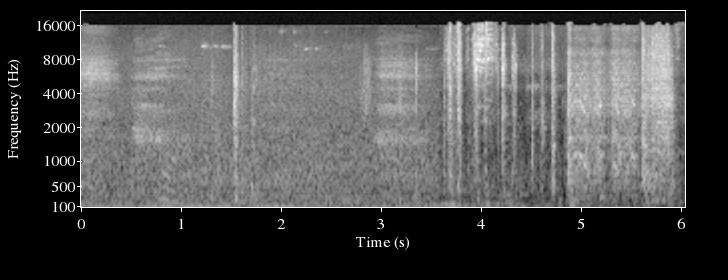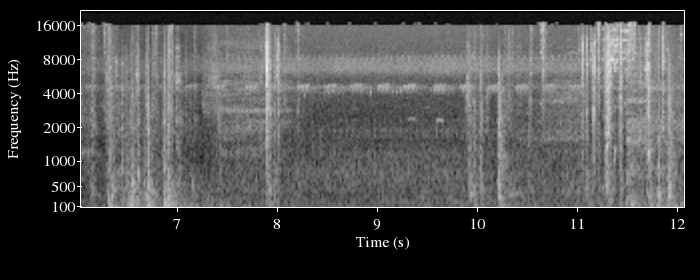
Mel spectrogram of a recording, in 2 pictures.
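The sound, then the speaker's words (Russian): An old car starts up and drives away, its engine cranking and catching among uneven bursts of mechanical clatter and rushing noise at moderate loudness, with no talk. “выезжает на своей старой машине”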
